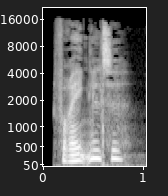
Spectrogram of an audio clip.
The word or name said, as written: forringelse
